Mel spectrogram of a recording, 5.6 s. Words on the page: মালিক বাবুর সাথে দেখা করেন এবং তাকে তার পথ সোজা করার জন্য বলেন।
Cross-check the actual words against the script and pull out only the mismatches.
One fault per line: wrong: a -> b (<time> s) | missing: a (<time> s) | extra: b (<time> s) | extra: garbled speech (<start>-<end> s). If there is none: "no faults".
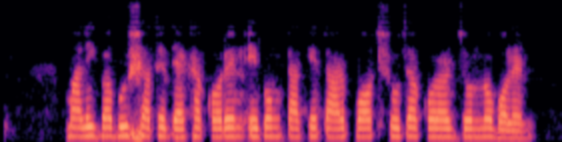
no faults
